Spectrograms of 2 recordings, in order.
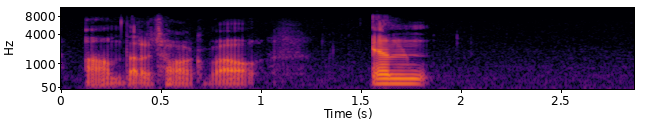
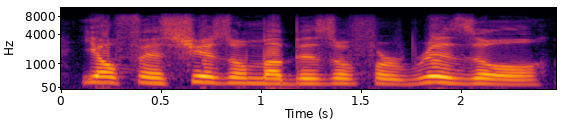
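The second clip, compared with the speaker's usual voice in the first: loud hammed-up slang talk; exaggerated joke slang voice; mock American slang; 3 semitones higher, 9 dB louder than usual. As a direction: parody street slang, loud and punchy. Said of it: "we've got to".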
